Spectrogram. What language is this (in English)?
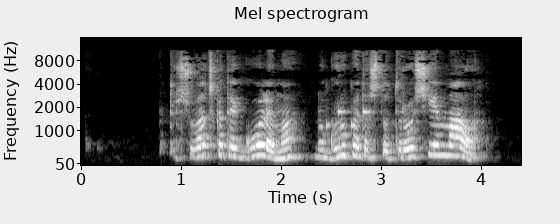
Macedonian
